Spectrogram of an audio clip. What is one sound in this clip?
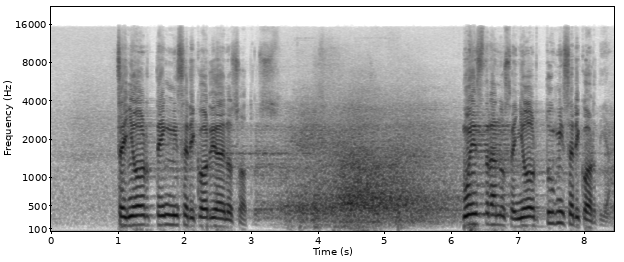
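A man sings through a microphone in a large echoing hall.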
